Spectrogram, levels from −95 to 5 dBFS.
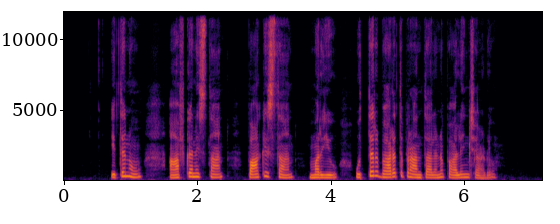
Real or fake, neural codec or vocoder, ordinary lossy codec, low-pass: real; none; none; none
